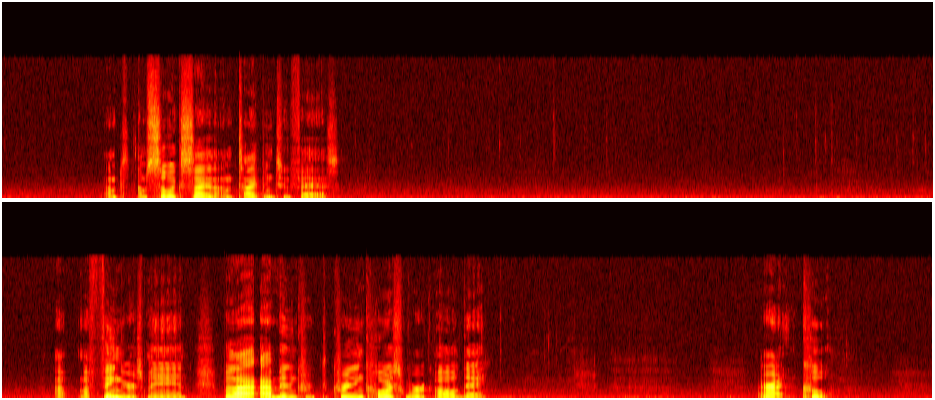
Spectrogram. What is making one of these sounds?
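A man speaks calmly into a nearby microphone, in short bursts with pauses.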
